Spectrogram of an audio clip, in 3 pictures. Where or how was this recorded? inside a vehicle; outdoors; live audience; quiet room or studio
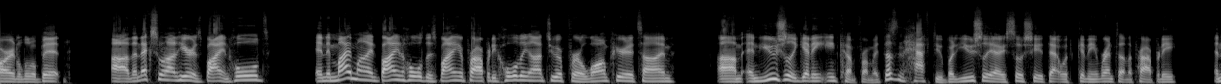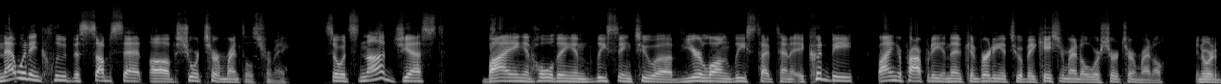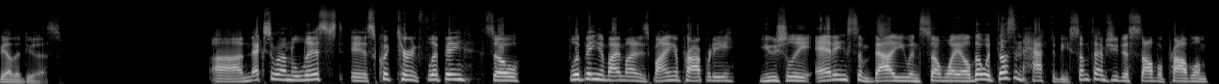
live audience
